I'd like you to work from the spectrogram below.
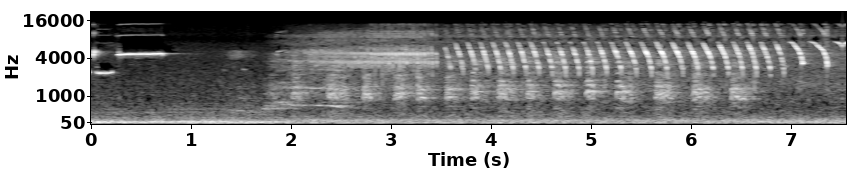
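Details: Belgian canary (Serinus canaria domestica) song: a high pure whistle, then buzzy rolled phrases that become fast repeated downward-sweeping notes, about four a second.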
